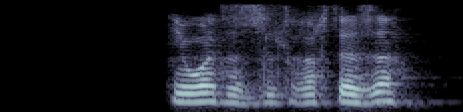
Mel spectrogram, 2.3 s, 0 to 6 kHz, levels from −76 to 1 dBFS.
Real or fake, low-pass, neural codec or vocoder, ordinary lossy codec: real; 5.4 kHz; none; AAC, 24 kbps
